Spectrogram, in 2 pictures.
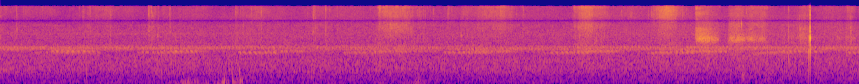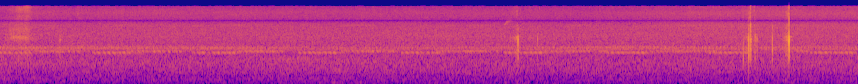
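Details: Evening crickets outdoors at night: a quiet, even run of short repeated chirps behind a hissy background, broken by occasional sharp clicks and taps, some near the end.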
